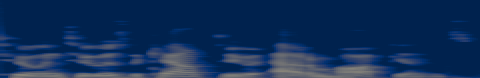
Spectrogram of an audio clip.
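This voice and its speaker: A man with a Canadian accent doing play-by-play baseball commentary, chatty and quick to laugh at himself. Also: medium pitch, expressive, slightly rough. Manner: chatty, self-deprecating, laughs easily. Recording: dull lo-fi stream audio.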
